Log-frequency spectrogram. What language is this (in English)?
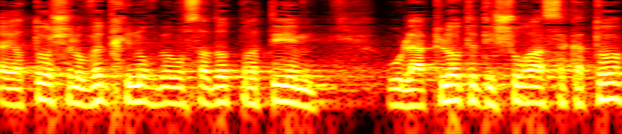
Hebrew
